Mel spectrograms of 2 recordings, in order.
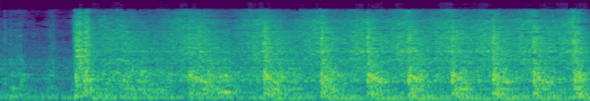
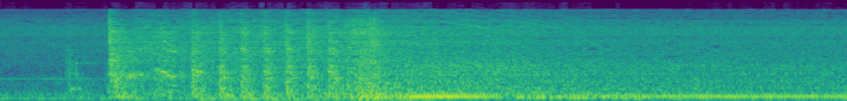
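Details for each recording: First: GMC truck that previously would not crank: after reconnecting the battery, the starter whirs and the engine catches with uneven chugging but struggles to hold idle and stalls; cranks and starts but still stalls. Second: GMC with earlier crank problems, after camshaft-related repair and new battery replacing one that failed crank test; starter spins briskly about three turns a second under two seconds, slight drag, then catches to steady idle; healthy start.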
